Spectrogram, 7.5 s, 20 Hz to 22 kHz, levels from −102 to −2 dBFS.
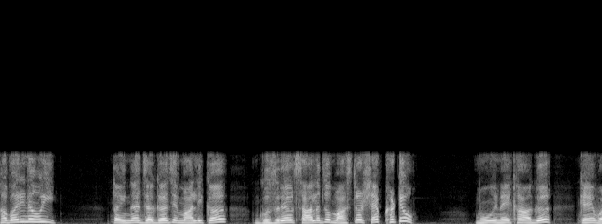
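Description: Throughout, the speech is dull and cut off above 6.9 kHz, likely from heavy Dolby Digital compression; refilled dither noise flutters roughly around tones, unlike a clean low-pass.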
